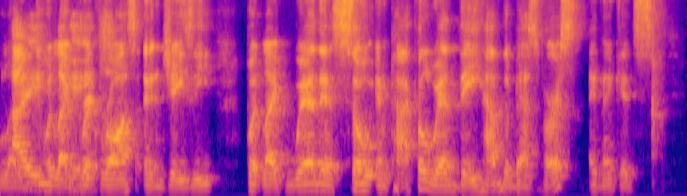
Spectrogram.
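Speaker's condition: No condition

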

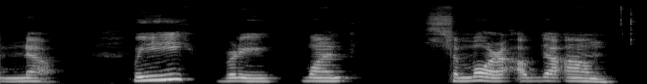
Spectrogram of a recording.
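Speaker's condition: Down syndrome

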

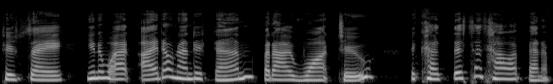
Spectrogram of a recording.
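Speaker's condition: Profound hearing loss, congenital, bilateral; congenital profound hearing loss both ears

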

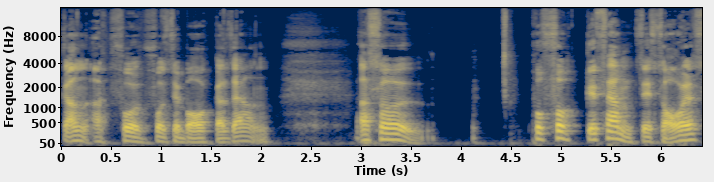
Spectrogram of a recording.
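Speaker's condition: Tongue cancer; half of tongue surgically removed for cancer, two teeth extracted, dental problems after surgery, radiation treatment, later received teeth

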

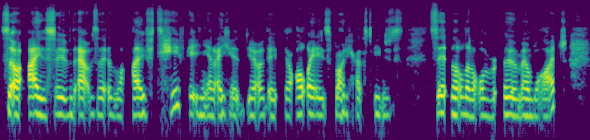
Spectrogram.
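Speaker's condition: Spasmodic dysphonia; voice may sound like glitching audio

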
